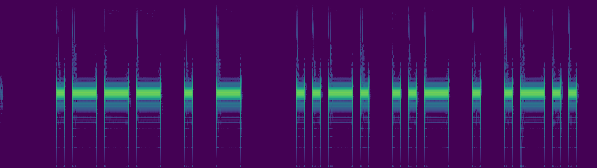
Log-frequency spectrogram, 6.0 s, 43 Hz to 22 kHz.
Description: Morse code, heard as a keyed tone, about 15 wpm, 700 Hz. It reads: JET FUEL
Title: Pangram Challenge v2 - 15wpm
